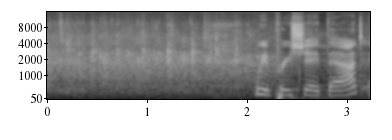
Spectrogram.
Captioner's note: applause continues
